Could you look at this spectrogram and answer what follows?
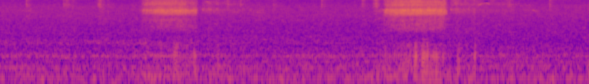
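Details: Soft rhythmic rasping snores over steady background noise, with two louder breaths with a hissing edge; ordinary snoring.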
